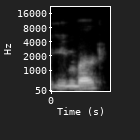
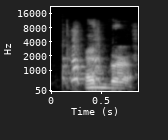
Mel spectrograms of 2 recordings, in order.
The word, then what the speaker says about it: Edinburgh: US talk about the I hope I'm pronouncing it right the Edenberg say that again is it the Edenberg theater Festival oh Ed Edinburgh I'm sorry I'm sorry I I'm always mispronouncing that that Festival but so many people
